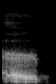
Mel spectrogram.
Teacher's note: Americans kept the original French influence pronunciation. American English herb, E-R-B, silent H is standard.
